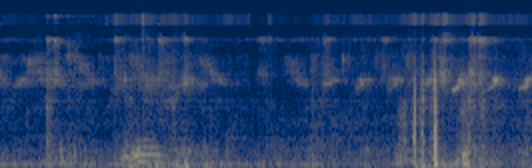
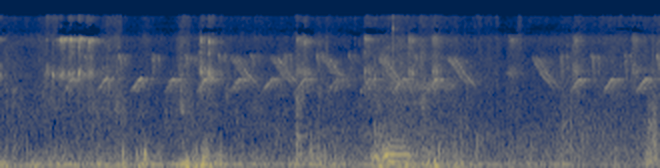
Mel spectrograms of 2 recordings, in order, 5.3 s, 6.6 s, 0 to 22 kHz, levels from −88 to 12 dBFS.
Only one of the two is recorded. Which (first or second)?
second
